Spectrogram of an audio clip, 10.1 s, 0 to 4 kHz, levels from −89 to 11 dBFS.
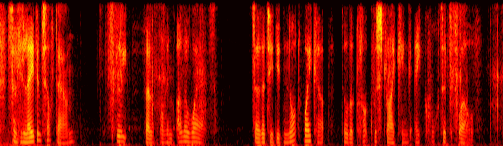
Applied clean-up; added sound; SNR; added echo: neural mask model RNNoise.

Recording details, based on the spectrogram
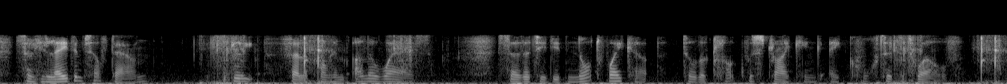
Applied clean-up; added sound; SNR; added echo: none; Chewing, mastication; 4 dB; none.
